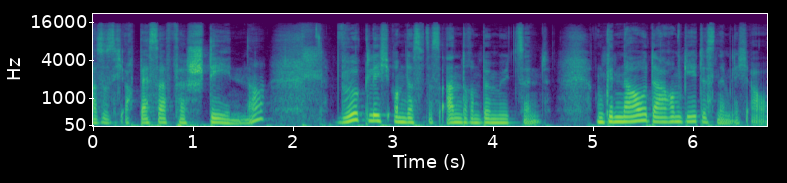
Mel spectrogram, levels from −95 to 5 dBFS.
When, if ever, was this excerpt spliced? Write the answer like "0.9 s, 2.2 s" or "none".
3.3 s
